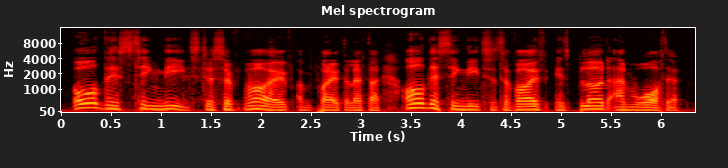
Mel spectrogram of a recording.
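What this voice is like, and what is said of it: Put-on Irish accent. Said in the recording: “do I sound like an English person doing an Irish accent? ... it's very close, the Scottish”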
